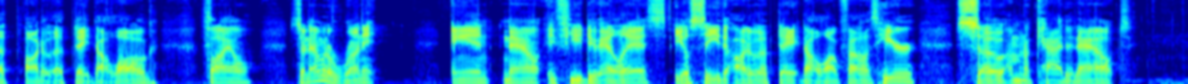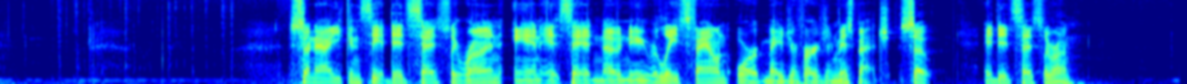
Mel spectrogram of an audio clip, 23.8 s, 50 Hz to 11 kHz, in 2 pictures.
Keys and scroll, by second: 12.5 BackSpace.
